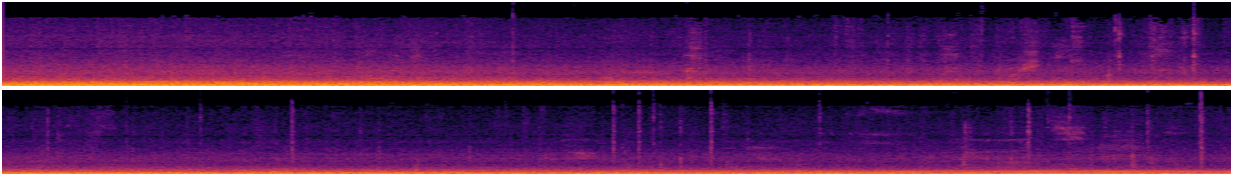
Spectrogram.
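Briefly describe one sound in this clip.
A jet plane's engines rumble loudly inside the cabin as it taxis.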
